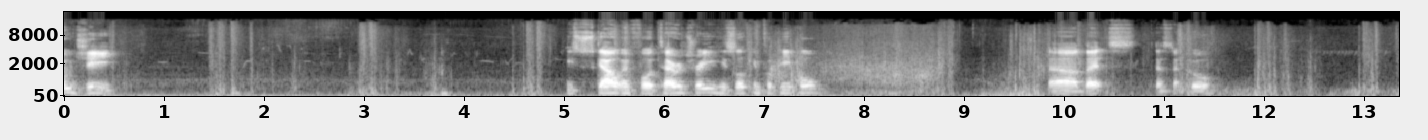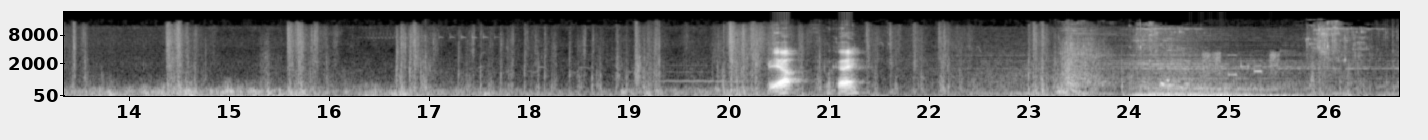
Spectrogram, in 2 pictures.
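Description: Footsteps run over grass and then across a wooden floor.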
